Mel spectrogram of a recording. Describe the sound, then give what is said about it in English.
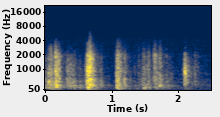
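A trunk lid being shoved shut after a hairbrush caught between its edges at the bottom is pushed back in: a run of six or so dull, irregular thuds and clunks over a couple of seconds, moderately loud, with no voices. “I grabbed at it, shoved it back in.”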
